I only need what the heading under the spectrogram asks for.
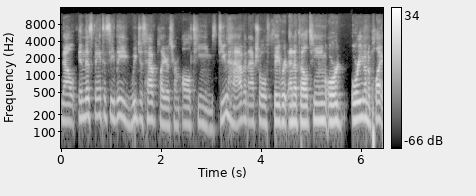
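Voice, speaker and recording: Against a quiet background, a man with a plain, everyday voice speaks fairly quickly at a fairly high pitch, with ordinary pitch variation. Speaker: podcast co-host. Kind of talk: casual chat.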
